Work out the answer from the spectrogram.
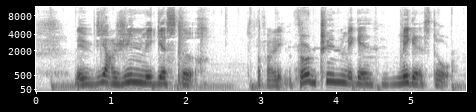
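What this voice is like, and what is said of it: Franglais-accented English pronunciation. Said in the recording (French): “je le prononce avec mon accent fran franglish”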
